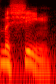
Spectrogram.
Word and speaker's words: Maskin: Isn't Maskin's name there that we isn't it pronounced machine? Like, I think so, yeah. Machine. We said Maskin. Yeah, Someone told us so.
